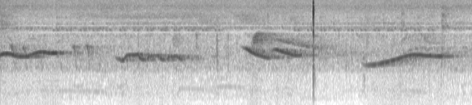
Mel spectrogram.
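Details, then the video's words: Wild white-necked thrush, live recording in nature: four clear, slurred whistled phrases, some rising and some falling, spaced about every second, with a single sharp click and a steady high background hum. "SABIÁ DE COLEIRA,LIVRE NA NATUREZA,GRAVAÇÃO AO VIVO"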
